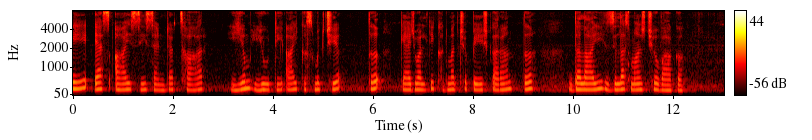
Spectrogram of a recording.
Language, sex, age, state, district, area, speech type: Kashmiri, female, 30-45, Jammu and Kashmir, Kulgam, rural, read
